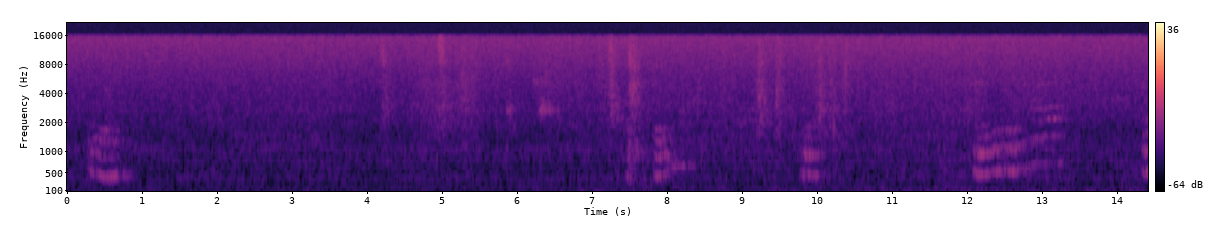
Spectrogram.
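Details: Domestic cat indoors with her baby kitten peeking out from her belly: soft, low meows come in short bursts, scattered across the stretch with pauses, over a steady electrical hum and faint rustling.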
